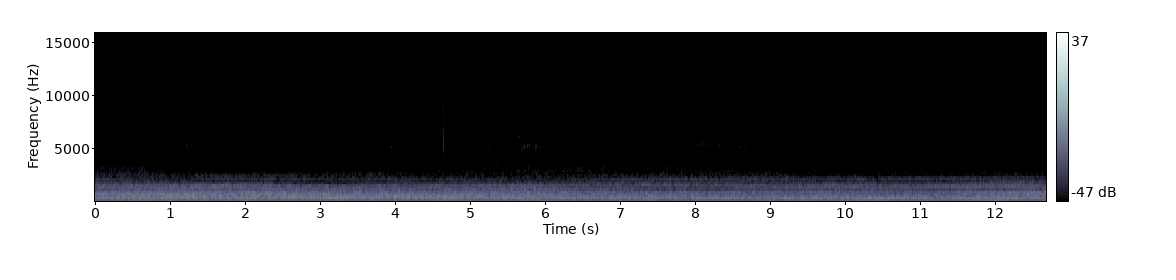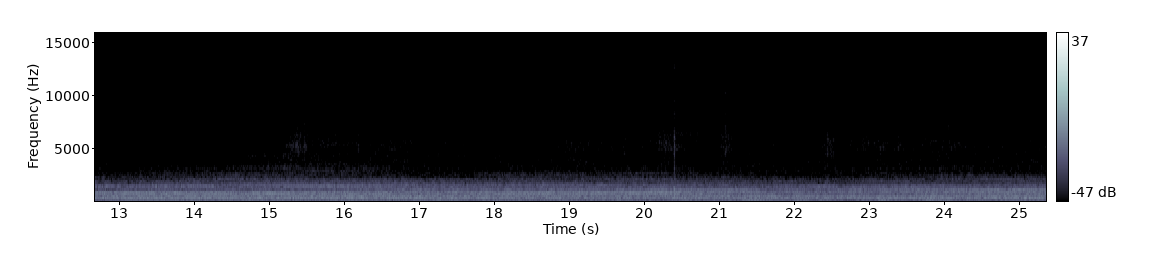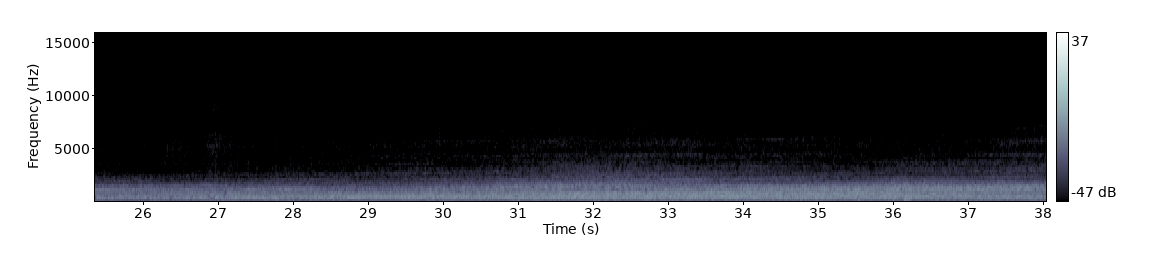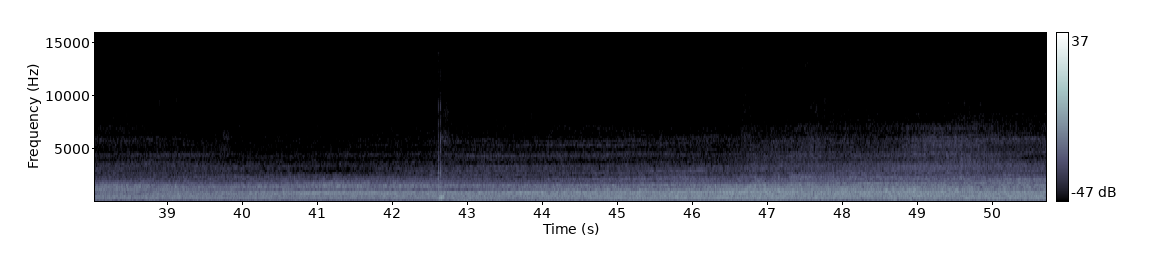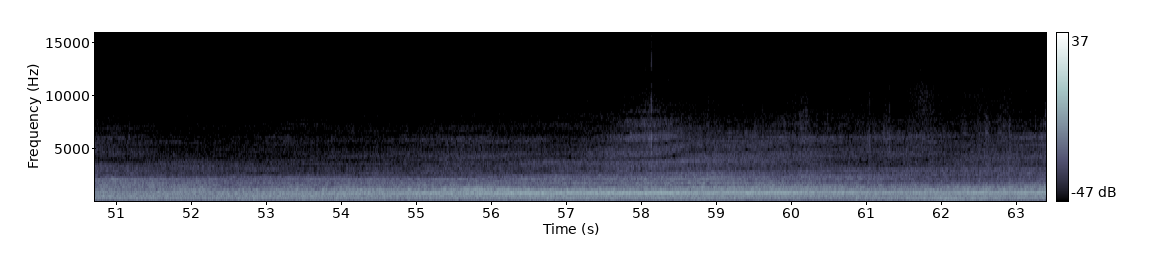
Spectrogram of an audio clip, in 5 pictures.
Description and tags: snowmobiles pass by long line convoy ghostly distant far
